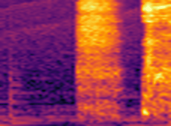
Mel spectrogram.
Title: HOT MIC SNEEZE😂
